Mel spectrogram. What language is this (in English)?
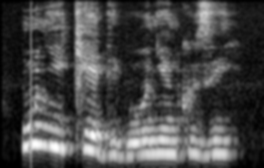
Igbo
